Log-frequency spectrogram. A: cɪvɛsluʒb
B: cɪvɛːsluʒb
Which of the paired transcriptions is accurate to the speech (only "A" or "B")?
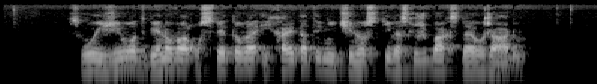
A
